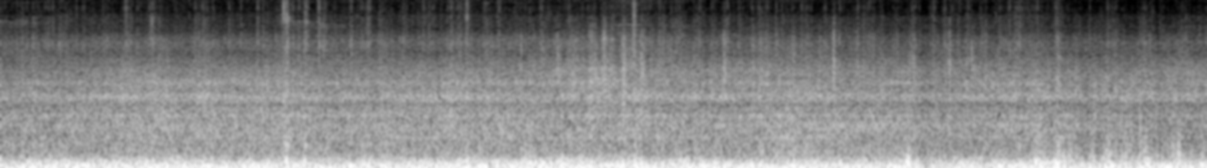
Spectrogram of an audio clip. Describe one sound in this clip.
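Bicycle tyres hum on a rough road.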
